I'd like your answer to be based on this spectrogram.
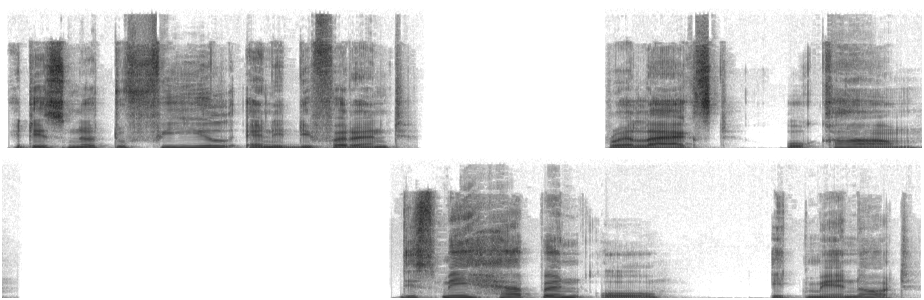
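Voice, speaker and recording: Slow-paced man guiding a meditation. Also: medium pitch. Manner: calm, instructional, with long pauses between short phrases. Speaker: meditation teacher. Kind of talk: guided meditation narration.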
